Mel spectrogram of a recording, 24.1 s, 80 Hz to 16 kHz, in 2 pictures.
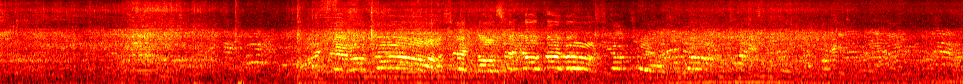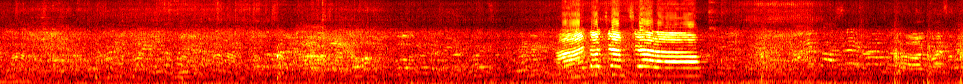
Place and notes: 中山市場, Taiping Dist., Taichung City - noisy traditional market
Very noisy traditional market, traffic sound, vendors peddling, Binaural recordings, Sony PCM D100+ Soundman OKM II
